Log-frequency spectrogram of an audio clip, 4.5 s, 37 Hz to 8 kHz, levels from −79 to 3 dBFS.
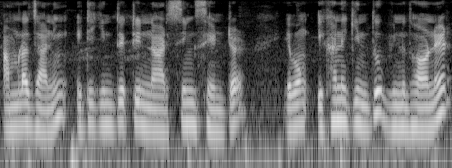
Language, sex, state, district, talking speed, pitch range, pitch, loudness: Bengali, male, West Bengal, Kolkata, 160 wpm, 130-150 Hz, 145 Hz, -17 LUFS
